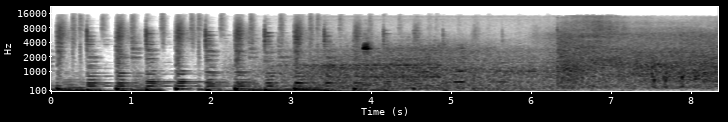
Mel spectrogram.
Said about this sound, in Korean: 베이징 거리를 보여주는 영상을 보면 분명 자동차 경적 소리는 들리는데 화면은 뿌연 스모그 때문에 자동차가 지나가는 모습조차 제대로 보이지 않을 정도입니다.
